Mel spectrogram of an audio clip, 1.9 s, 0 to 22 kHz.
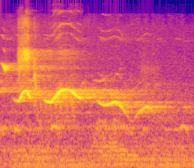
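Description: Birds chirp among trees in Cyberpunk 2077, giving a few clear, whistled tweets and warbling calls that rise and fall over soft ambient background.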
